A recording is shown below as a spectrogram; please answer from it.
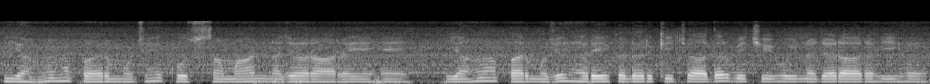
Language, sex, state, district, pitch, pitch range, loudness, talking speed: Hindi, male, Madhya Pradesh, Katni, 130 Hz, 125-140 Hz, -16 LUFS, 140 wpm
